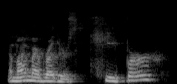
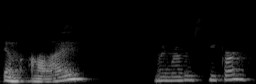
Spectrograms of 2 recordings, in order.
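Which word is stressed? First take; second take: keeper; I. First: The stress is on the word keeper. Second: The stress is on the word I.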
